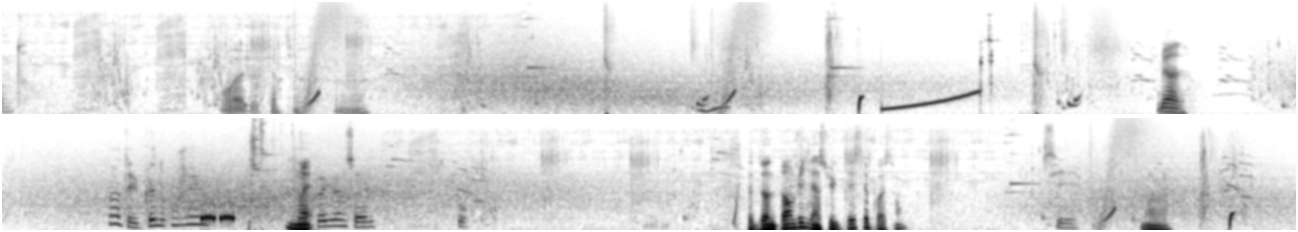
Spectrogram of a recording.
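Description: A fishing reel whirs and clicks in quick bursts.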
